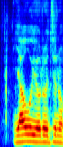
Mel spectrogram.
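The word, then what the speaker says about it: 八百万: 그래서 800만 한자로 800만 신이라고 쓰고 야오 여로주노 감이라고 읽는데 예 모든 것 신이 깃뜨려 있다.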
